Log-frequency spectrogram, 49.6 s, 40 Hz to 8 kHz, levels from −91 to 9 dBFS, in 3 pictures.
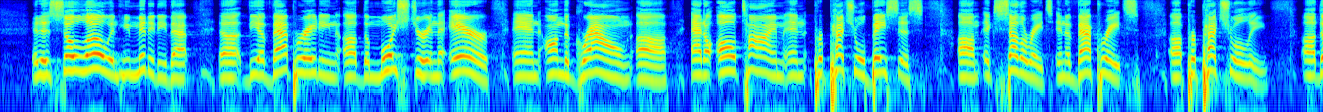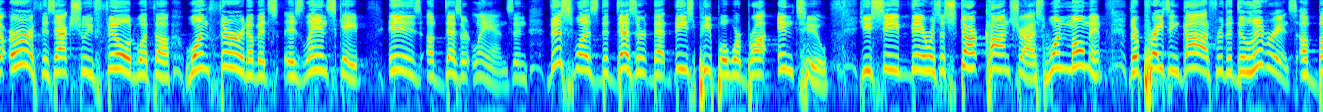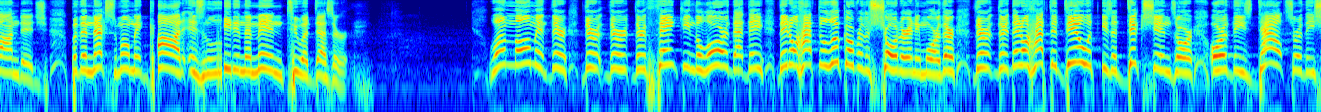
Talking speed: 150 wpm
